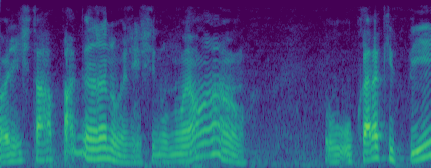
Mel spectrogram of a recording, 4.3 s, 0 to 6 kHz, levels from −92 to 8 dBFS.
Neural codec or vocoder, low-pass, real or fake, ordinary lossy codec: vocoder, 44.1 kHz, 128 mel bands, Pupu-Vocoder; 5.4 kHz; fake; none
